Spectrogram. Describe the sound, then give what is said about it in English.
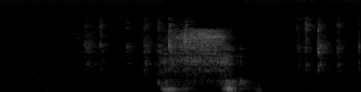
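Quick, irregular clatter of keys being struck on a computer keyboard while checking a film's release date, with a denser burst of rapid typing in the middle and lighter taps at either end. “Are you typing up Us?”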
